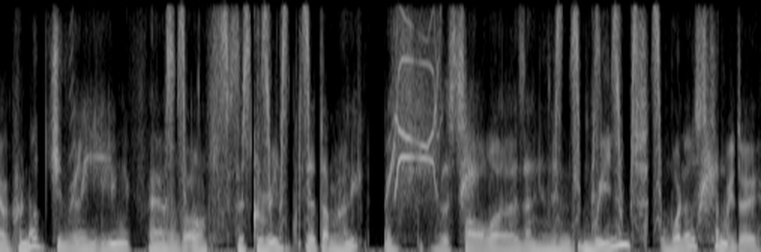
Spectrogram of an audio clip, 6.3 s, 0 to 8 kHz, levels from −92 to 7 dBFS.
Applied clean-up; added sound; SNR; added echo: neural diffusion model UNIVERSE++.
